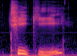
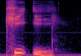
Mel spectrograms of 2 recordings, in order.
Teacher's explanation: So that T becomes a K and the K becomes a glottal stop.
